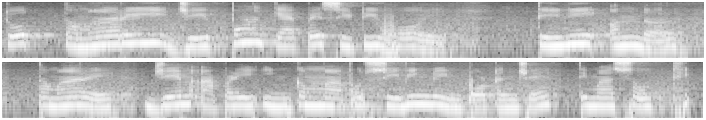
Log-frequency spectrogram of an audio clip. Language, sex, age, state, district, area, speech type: Gujarati, female, 45-60, Gujarat, Surat, urban, spontaneous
